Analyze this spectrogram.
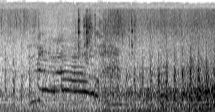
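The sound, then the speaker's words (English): An Australian police helicopter comes into view overhead, its rotor and engine noise loud and continuous with a heavy low rumble, while a faint voice-like tone briefly rises and falls through the din. “looks up and sees an Australian police helicopter hove into view.”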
